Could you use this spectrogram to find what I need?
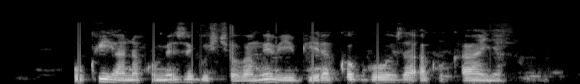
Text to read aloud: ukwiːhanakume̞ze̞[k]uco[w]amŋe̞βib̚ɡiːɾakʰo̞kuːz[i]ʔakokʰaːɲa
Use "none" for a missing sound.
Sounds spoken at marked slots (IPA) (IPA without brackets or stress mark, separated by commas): ɡ, β, a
